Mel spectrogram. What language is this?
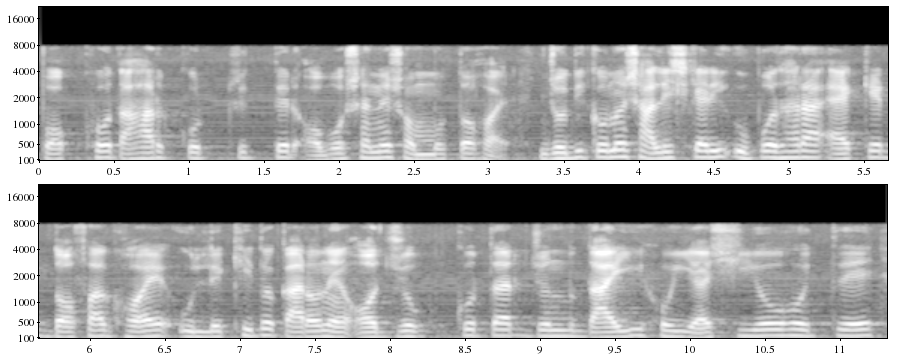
Bangla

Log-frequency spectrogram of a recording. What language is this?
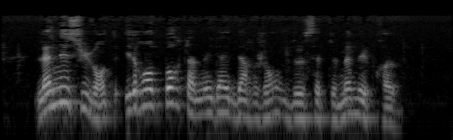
French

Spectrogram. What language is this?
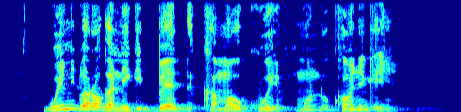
Luo (Kenya and Tanzania)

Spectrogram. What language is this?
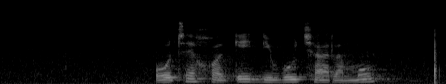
Northern Sotho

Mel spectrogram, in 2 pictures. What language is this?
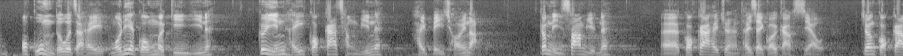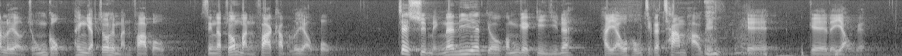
Cantonese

